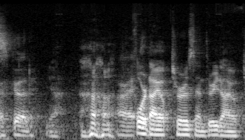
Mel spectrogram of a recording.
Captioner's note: laugh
